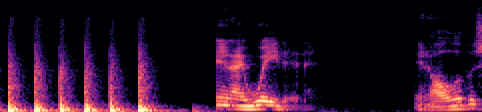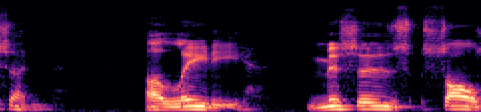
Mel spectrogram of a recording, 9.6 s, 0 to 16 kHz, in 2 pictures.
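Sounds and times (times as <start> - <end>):
boy knocking on the solid wooden front door of a house: 0.0 - 2.1
speech: 2.2 - 3.2, 4.2 - 5.4, 6.3 - 9.6.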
